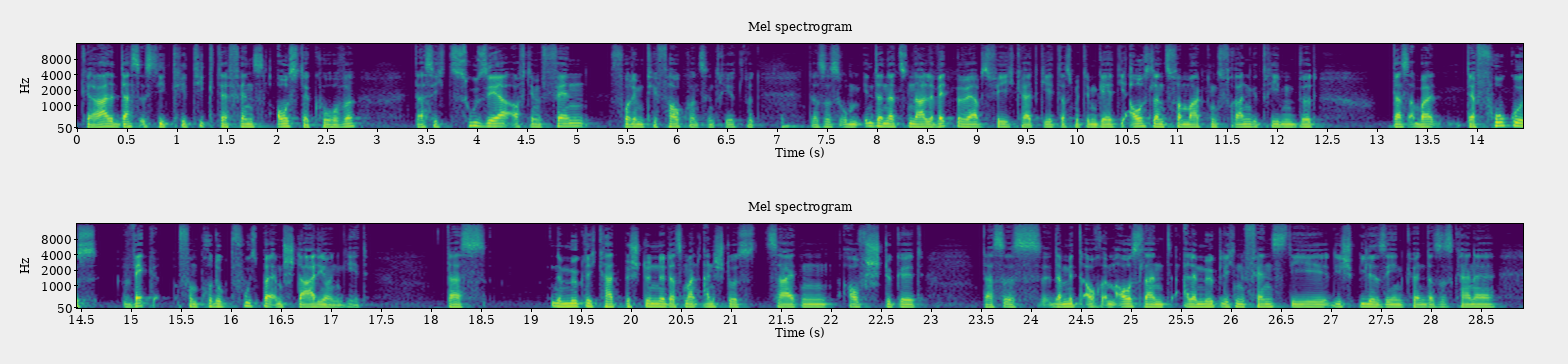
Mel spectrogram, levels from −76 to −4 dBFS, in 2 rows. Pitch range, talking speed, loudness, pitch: 100-110 Hz, 150 wpm, -19 LUFS, 105 Hz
